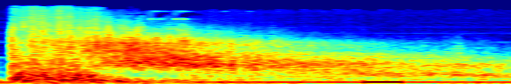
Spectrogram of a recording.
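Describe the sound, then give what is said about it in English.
A firing-squad volley of rifle gunshots at a soldier's execution during the Mexican war era: one sharp, loud blast at the start that trails into a long, fading roar over a steady low hum, with no voices. “Thomas Miller was dishonourably discharged, while Liam McCabe was shot. Ready! Liam! Fire!”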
